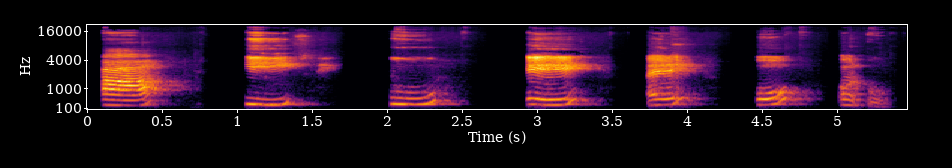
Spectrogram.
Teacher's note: दीर्घ स्वर जिसमें हरस्व स्वर से दुगना समय लगता है।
